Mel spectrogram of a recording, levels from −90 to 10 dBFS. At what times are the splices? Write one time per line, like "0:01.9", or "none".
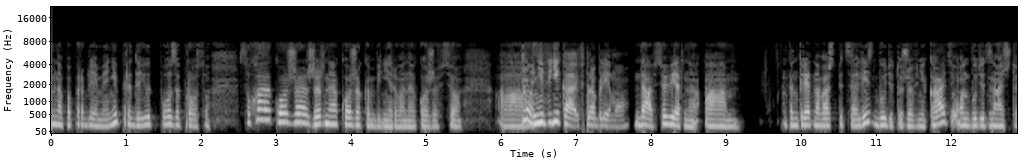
none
